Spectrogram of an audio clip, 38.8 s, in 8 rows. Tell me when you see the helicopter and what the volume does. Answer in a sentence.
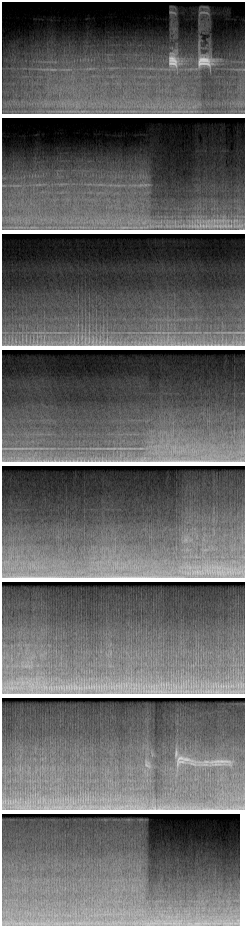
You can hear the helicopter from 0.0 to 38.7 s, getting louder.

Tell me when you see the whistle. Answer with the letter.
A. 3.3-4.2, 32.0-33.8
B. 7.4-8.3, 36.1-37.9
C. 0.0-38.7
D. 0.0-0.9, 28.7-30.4
A.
